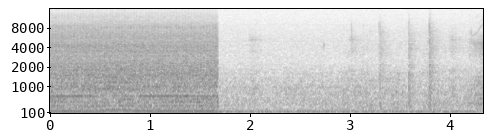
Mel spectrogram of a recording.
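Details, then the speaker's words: 2007 Honda FR-V 1.8 petrol, about 66,000 miles, started after changing all four spark plugs and refitting coils: smooth, even idle with no misses or uneven beats; runs nicely. "so I'm just going to fire it up make sure it ticks over okay that sounds smooth runs quite nice"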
